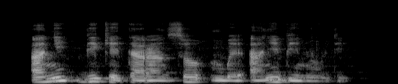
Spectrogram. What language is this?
Igbo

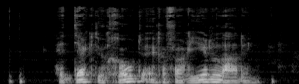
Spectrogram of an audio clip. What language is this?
Dutch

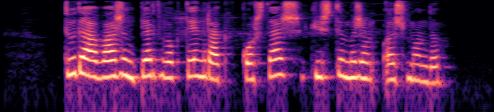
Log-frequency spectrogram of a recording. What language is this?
Mari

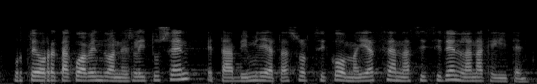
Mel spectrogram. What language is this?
Basque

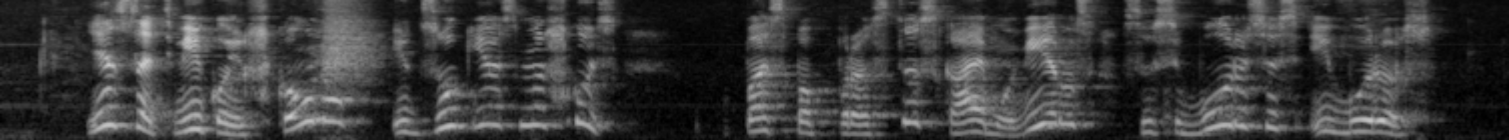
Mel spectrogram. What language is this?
Lithuanian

